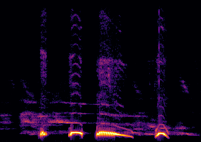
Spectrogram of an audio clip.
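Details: Spotted dove used as a decoy to lure wild doves, a fierce 'lio tan' strain: one phrase of a short clipped coo, a level coo, a long drawn-out falling coo and a final arched coo, over faint background murmurs.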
